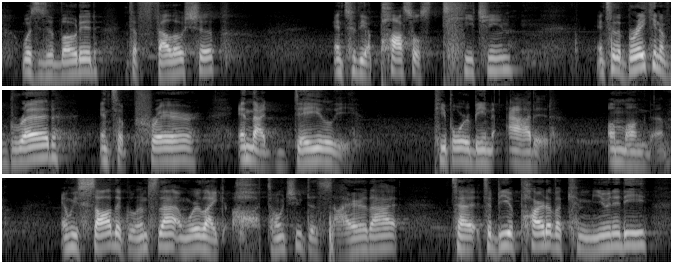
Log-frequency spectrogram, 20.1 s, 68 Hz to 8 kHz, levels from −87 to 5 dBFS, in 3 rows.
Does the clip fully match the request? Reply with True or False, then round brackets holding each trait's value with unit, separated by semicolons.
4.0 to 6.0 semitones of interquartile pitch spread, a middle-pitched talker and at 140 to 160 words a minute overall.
False (3.3 semitones; 150 Hz; 150 wpm)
